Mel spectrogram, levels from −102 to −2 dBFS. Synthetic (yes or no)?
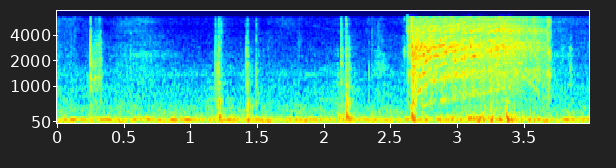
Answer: yes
